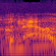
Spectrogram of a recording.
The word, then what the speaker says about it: banal: Against, he tells you every nuance of his banal existence. Now, I looked that up today, but you can pronounce it banal.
